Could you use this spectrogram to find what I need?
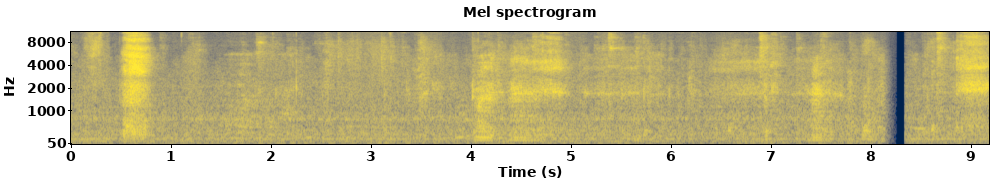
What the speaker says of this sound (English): they just want to bite each other and pull and yank and make the other ones cry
